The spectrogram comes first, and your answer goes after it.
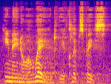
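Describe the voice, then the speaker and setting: A woman voicing a calm, rigid alien warrior-monk sworn to a code in a video game, speaking in a formal, measured way. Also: lowish voice, background noise, natural voice. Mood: solemn, resolute. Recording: echoey hall, loud music behind.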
